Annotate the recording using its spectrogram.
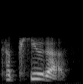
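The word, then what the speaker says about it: Kaputa: We pronounce it Caputa. So. – Caputa. Okay, yes. Caputa. Let's get it right. – And spelled with a K, K-A-P-U-T-A.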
